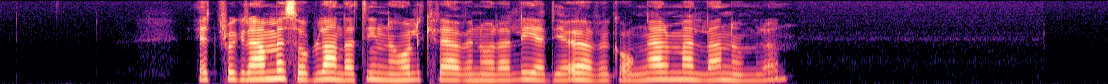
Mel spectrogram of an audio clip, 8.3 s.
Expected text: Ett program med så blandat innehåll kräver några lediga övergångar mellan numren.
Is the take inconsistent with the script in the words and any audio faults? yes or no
no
